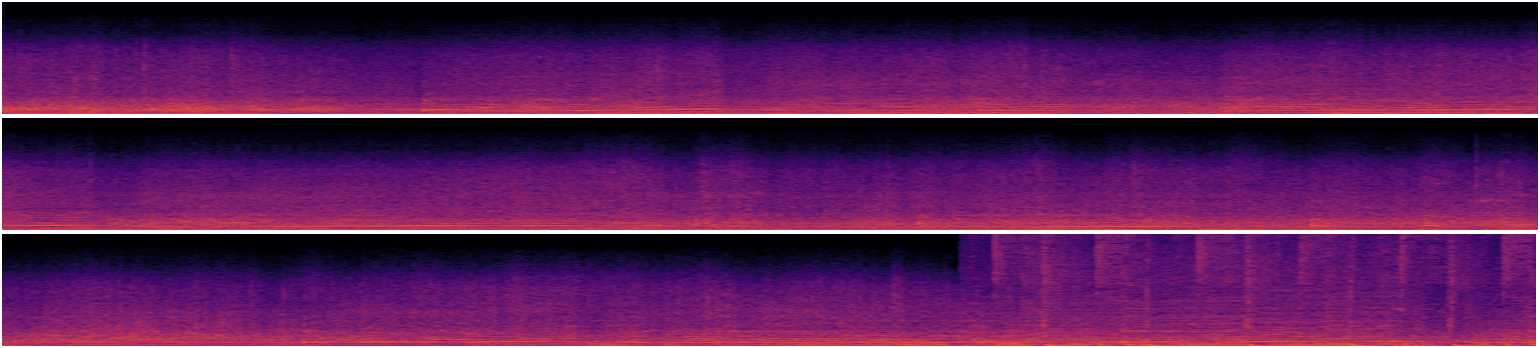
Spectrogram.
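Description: A racing car engine revs and roars, rising and falling in pitch as it shifts gears.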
